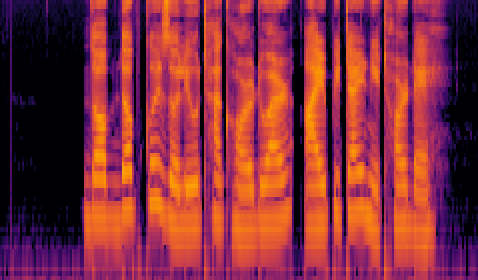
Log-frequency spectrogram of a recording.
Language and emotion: Assamese, neutral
